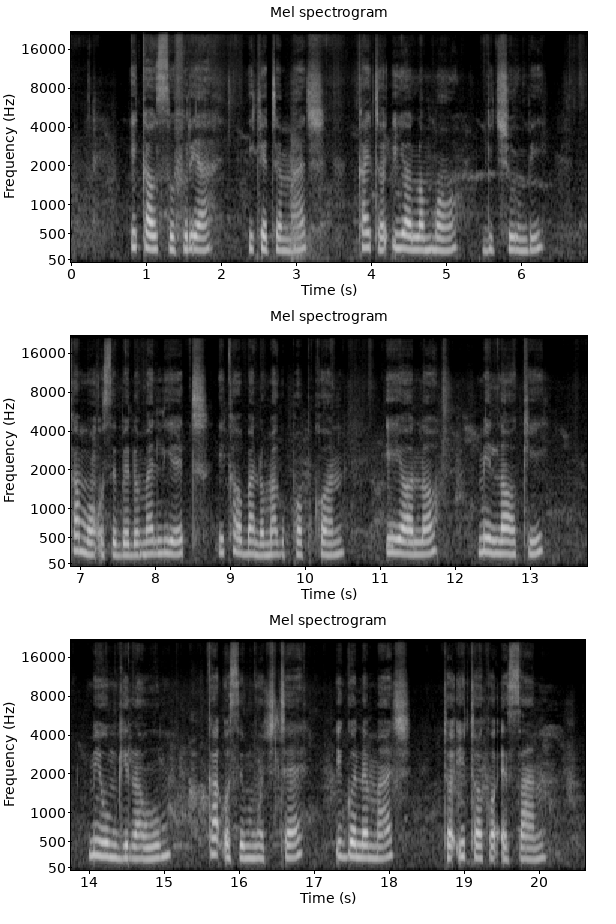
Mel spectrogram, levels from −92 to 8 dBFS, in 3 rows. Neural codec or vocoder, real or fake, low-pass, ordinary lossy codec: vocoder, 44.1 kHz, 128 mel bands, Pupu-Vocoder; fake; none; none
